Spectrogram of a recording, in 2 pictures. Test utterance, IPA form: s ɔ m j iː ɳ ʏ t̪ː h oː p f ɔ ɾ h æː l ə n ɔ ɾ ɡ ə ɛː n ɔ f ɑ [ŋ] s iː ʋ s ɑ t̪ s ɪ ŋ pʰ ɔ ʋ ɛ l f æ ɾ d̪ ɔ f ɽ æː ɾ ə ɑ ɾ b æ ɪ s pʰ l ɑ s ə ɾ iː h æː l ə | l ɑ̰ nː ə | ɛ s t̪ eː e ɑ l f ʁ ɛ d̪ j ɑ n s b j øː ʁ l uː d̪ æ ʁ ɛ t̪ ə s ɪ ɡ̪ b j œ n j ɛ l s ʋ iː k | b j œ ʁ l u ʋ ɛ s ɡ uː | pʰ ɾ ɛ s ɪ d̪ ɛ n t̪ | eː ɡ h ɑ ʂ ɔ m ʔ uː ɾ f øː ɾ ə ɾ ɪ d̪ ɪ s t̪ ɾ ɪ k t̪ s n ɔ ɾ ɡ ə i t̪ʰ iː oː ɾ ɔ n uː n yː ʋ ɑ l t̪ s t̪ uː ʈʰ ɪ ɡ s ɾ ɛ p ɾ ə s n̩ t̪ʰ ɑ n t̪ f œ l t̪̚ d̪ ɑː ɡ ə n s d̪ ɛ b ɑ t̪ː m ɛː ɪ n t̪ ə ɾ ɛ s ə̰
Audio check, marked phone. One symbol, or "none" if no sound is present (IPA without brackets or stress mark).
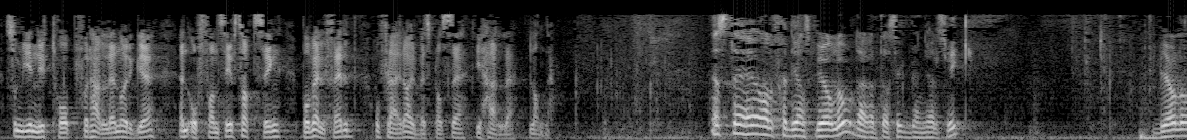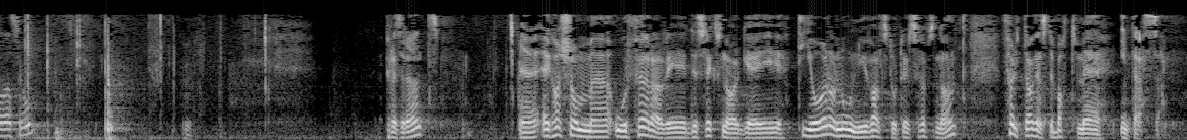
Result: n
